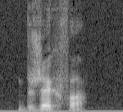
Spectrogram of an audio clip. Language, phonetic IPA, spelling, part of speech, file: Polish, [ˈbʒɛxfa], brzechwa, noun, Pl-brzechwa.ogg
